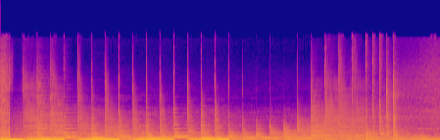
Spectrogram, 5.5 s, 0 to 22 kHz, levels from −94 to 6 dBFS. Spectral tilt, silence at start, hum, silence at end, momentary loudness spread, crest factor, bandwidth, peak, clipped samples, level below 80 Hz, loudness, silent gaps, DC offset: -6 dB/octave; 0 s; none; 0 s; 9 LU; 12 dB; 14.5 kHz; -2 dBFS; under 0.1%; -18 dBFS; -18 LUFS; none; under 0.1%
